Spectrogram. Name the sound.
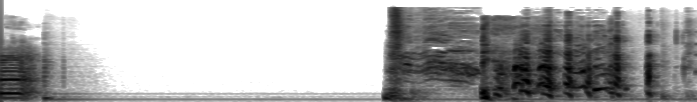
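cow mooing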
